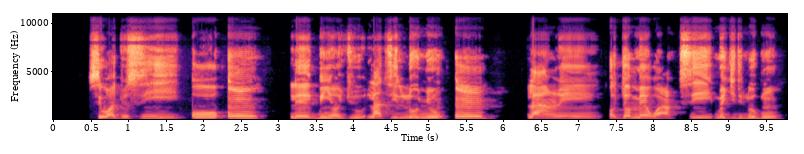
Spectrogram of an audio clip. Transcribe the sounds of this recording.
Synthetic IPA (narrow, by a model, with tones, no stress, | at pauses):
si˦wa˦d͡ʒu˦si˦o˦ũ˦ | le˧ɡ͡bĩ˨j̃ɔ̃˨d͡ʒu˨˦la˦ti˧lo˦ɲũ˦ũ˦ | la˨˦˨ɾ̃ĩ˧ɔ˧d͡ʒɔ˦mɛ̃˦˨wa̰˨˦si˦me˦d͡ʒi˦˨di˨lo˨˦ɡũ˦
